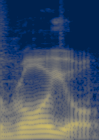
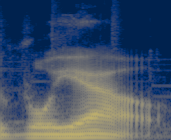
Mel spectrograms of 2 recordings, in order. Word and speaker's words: Royale: 所以游戏方面的这个字不念作 royal， royal 这个字是皇家，那它是 Royale， OK， Battle Royale，什么意思呢？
